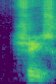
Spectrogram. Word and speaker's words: chaste: Chastity is spelled all. That's what an I. That's what an I on the end of it. So listen to what I'm telling you. That's chaste. It's chaste conversation. Okay.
